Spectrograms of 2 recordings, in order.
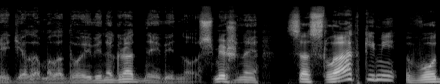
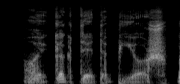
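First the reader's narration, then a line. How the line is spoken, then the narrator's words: Grumbling. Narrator (Russian): проворчал Библус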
